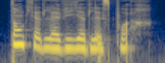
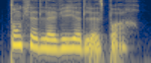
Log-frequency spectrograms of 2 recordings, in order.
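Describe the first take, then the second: No difference in how they are said.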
